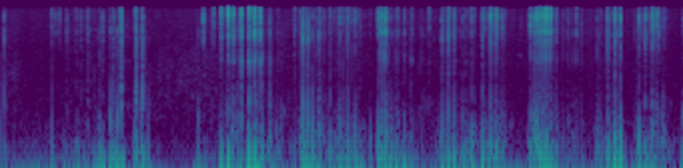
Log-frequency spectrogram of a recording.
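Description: Long nails scratch along the ridges of a small, ribbed, clear glass perfume bottle with a gold nozzle, partly filled, as it is turned in the hands. The sound is a series of quick, rough scratching strokes with a low, rumbling body and short, dry bursts that stop almost instantly.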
